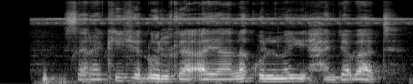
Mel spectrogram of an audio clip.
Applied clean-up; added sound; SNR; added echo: none; none; none; reverberation time 0.3 s.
